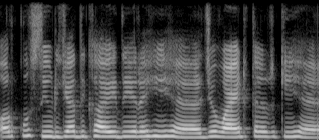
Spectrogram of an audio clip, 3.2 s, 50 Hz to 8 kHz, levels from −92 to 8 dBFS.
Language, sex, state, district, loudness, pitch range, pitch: Hindi, female, Himachal Pradesh, Shimla, -17 LUFS, 255-280 Hz, 275 Hz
